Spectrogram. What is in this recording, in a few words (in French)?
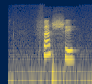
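"Fache", French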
